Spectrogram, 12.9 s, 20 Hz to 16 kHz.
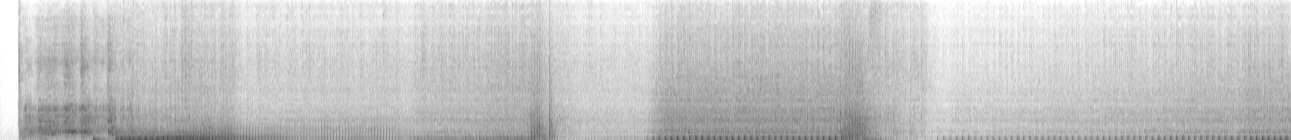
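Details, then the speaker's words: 2004 Suzuki DRZ400S with weak power, surging and bogging, on a 32.5 pilot jet with the fuel screw at 1.5 turns out and an open exhaust: it starts and revs, then pops loudly on decel. Still backfiring, not fixed; spraying for air leaks didn't change idle. "It's still backfiring. I mean, it's okay if there's a little bit with this open exhaust, but it's still popping pretty loud."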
